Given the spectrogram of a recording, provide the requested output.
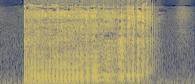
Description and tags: fart poot gas flatulence
gas, fart, poot, flatulence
